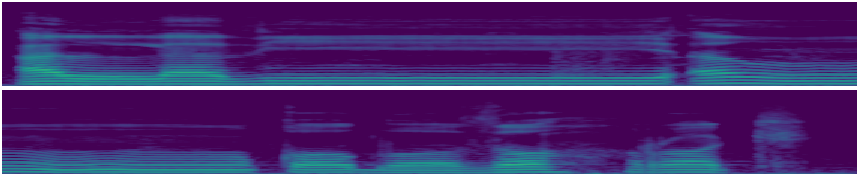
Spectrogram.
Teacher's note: huruf Kaf yang sukun karena waqaf dia ada aliran udara yang keluar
